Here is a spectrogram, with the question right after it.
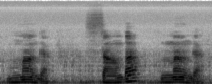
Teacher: letter a before letter n and they are at the same syllable so we have the nasal sound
